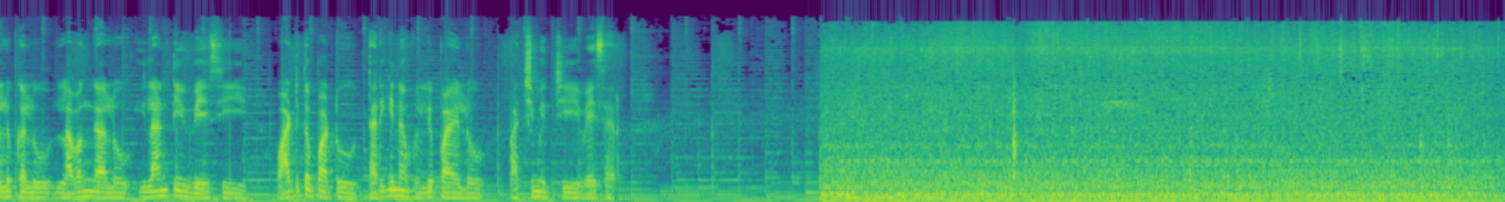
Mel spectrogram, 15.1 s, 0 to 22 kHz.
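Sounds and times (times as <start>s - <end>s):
onions sizzling in hot fat: 8.2s - 15.0s
wooden spatula stirring: 8.5s - 15.0s.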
